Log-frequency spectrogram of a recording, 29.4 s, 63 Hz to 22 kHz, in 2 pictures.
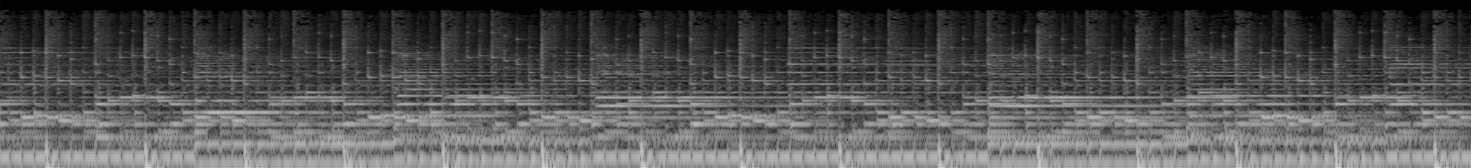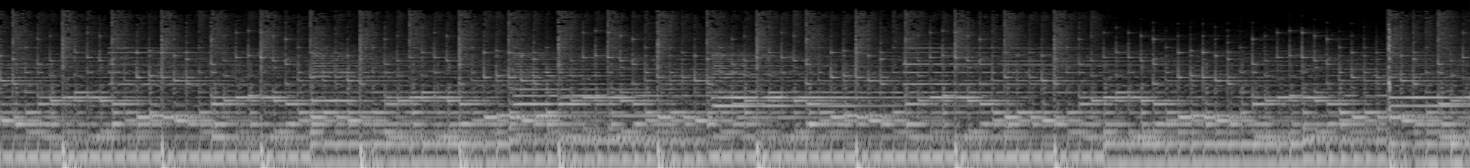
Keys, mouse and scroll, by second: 0.3-1.0 scroll up 3, 2.0 click, 3.4 shift+click, 4.6 shift+d, 6.2 s, 7.7 click, 10.4 shift+d, 11.7 click, 15.7 KP_3, 17.6 alt+h, 19.5 Tab, 20.4 alt+h, 21.8 Tab, 22.6 middle click, 25.2-25.6 scroll up 2, 25.6 middle click, 27.2 shift+click, 28.0 shift+click, 28.5 shift+click, 29.0 shift+click.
